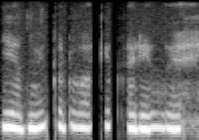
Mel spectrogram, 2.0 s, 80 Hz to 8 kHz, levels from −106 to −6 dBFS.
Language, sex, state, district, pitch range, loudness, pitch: Hindi, female, Bihar, Muzaffarpur, 255-280 Hz, -12 LUFS, 265 Hz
